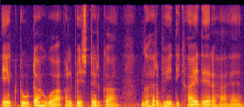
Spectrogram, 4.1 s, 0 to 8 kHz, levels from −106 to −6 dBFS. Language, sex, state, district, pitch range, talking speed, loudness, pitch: Hindi, male, Jharkhand, Ranchi, 110-125 Hz, 160 wpm, -17 LUFS, 115 Hz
